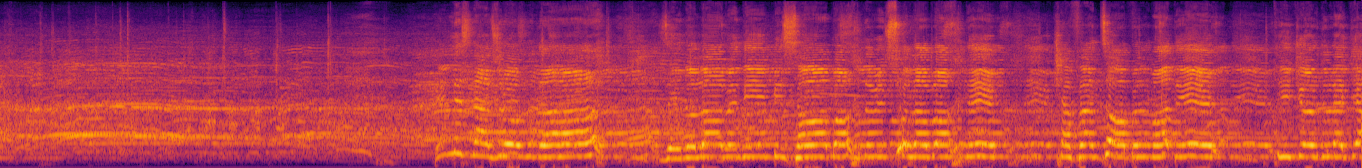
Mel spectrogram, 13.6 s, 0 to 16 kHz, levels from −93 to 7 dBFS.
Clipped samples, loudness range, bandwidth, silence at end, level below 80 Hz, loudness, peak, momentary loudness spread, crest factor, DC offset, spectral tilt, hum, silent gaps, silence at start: under 0.1%; 8 LU; 16 kHz; 0 s; -50 dBFS; -12 LUFS; 0 dBFS; 12 LU; 12 dB; under 0.1%; -2.5 dB/octave; none; none; 0 s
